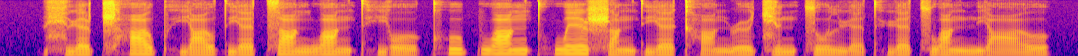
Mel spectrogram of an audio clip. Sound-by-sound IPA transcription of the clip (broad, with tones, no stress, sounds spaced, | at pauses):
ɕ ɥ ɛ˧˥ ʈ͡ʂʰ ɑ˥ ʊ̯ pʰ j ɑ˧˥ ʊ̯ t̪ j ɛ˧˥ t͡s ɑ˥˧ ŋ w ɑ˥˩ ŋ t̪ʰ j o˨˩ ʊ̯ kʰ u˥ p w ɑ˥ ŋ t̪ʰ w e˥ ɪ̯ ʂ ɑ˥˩ ŋ t̪ j ɛ˥ kʰ ɑ˨˩ ŋ ɻ ɻ̩˥˩ t͡ɕ y˥ n t͡s u˥ l ɥ ɛ˨˩ t̪ʰ ɥ ɛ˥˧ t͡s w ɑ˥˩ ŋ n̪ j ɑ˨˩˦ ʊ̯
